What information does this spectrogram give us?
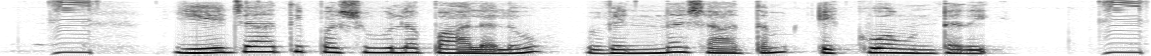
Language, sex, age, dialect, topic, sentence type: Telugu, female, 18-24, Telangana, agriculture, question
